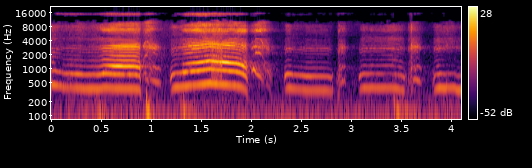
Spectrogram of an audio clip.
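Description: Strong, high-pitched rhythmic crying from a newborn in bursts, with brief breaths between; an ordinary healthy newborn cry.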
